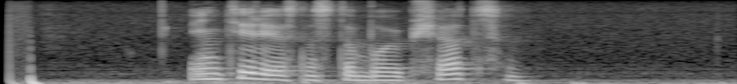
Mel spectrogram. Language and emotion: Russian, neutral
